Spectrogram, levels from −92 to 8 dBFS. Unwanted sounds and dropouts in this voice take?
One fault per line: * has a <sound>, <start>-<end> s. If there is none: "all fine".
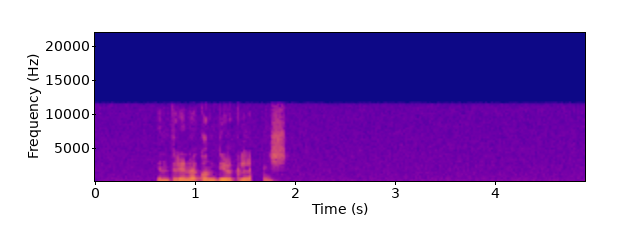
* has a dropout, 1.6-1.7 s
